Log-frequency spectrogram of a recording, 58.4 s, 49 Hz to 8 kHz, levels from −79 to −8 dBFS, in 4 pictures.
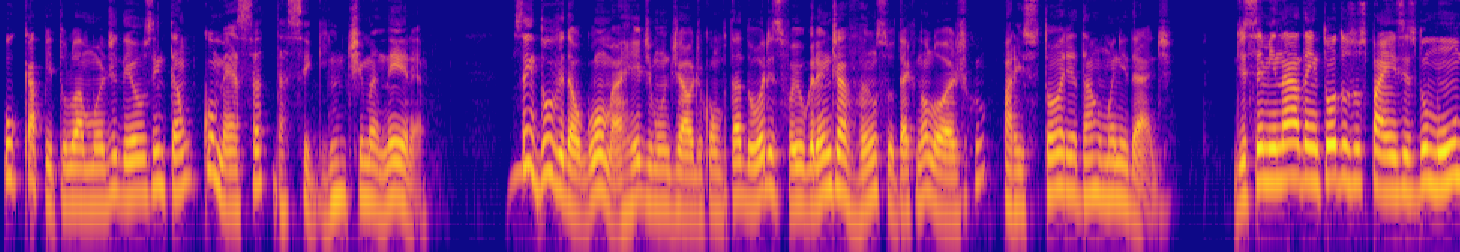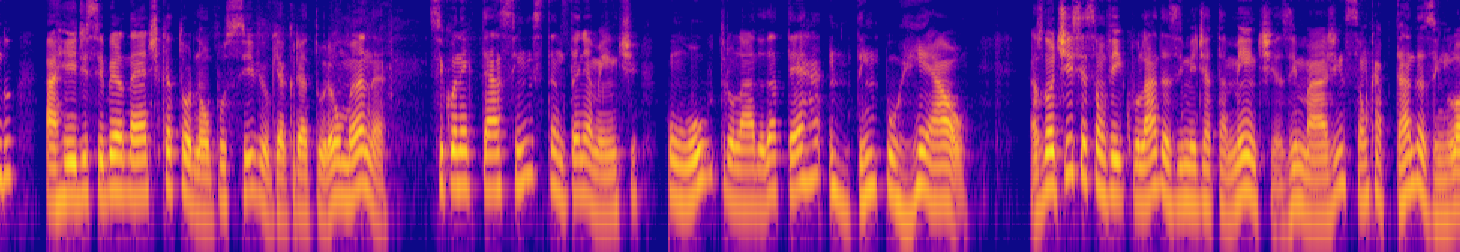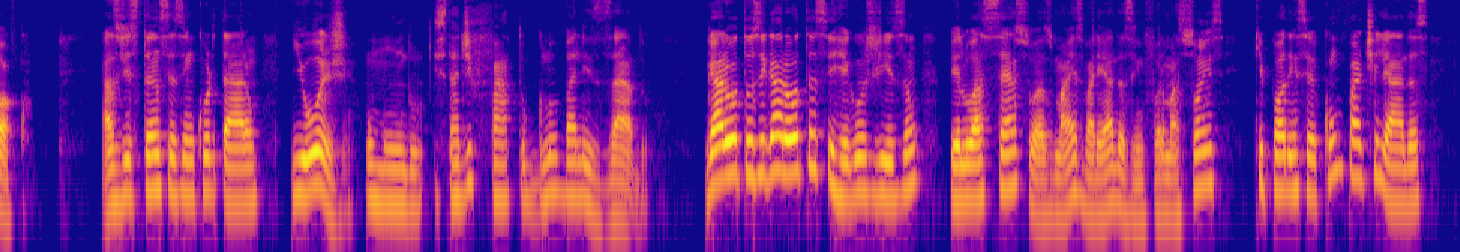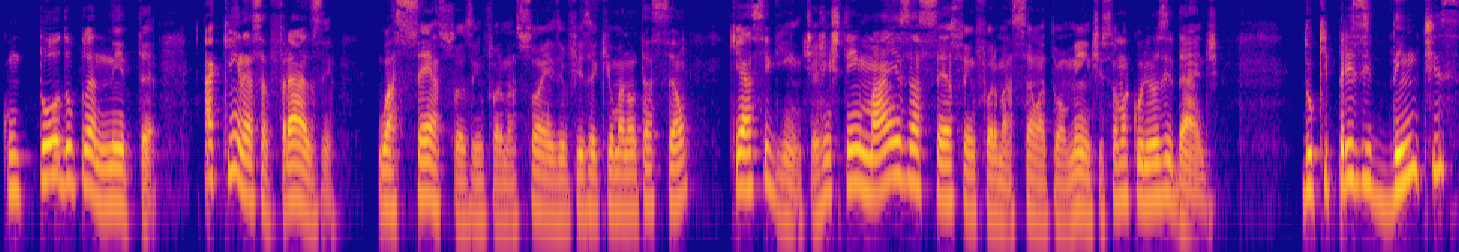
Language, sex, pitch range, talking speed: Portuguese, male, 130-185 Hz, 130 wpm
